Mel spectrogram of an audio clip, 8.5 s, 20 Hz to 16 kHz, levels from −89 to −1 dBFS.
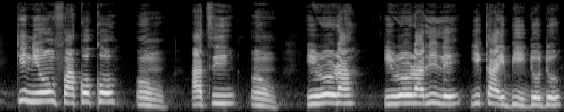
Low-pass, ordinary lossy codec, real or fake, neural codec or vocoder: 14.4 kHz; none; real; none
